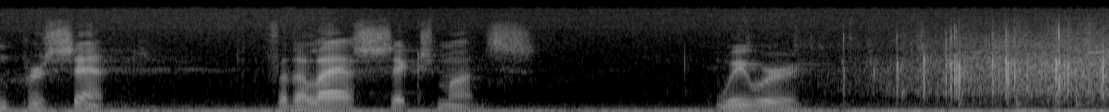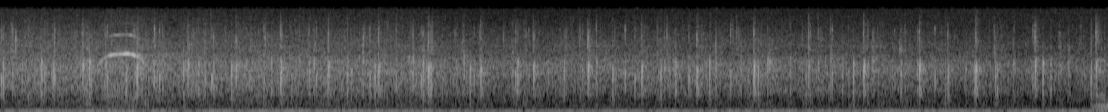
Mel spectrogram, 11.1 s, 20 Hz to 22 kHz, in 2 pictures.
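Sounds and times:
audience applauding: 4.2s - 11.0s.

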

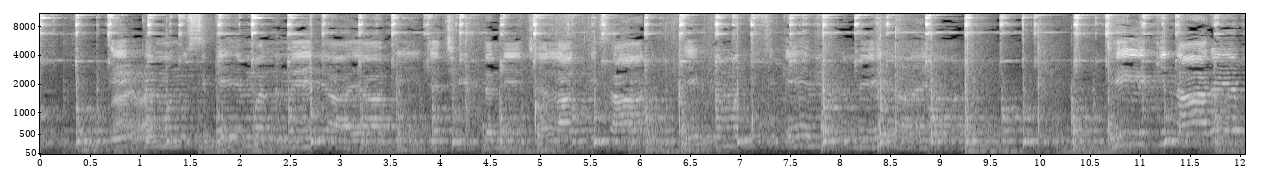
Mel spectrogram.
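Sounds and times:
percussion beat: 0.0s - 12.0s
man singing: 0.6s - 9.8s, 10.6s - 12.0s.

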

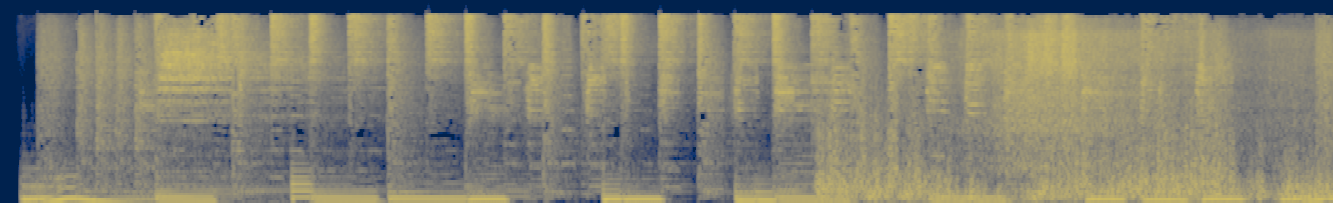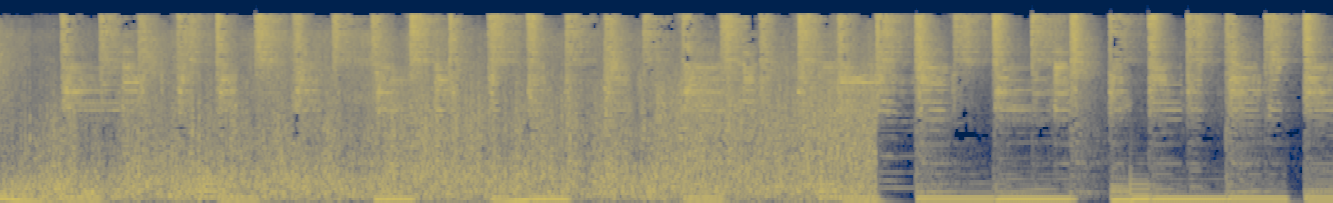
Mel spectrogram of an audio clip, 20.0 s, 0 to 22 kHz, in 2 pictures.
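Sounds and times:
soundtrack music: 0.2s - 17.2s
plucked bass line: 0.2s - 20.0s
strong wind roaring: 6.1s - 16.6s
surf breaking: 6.1s - 16.6s.

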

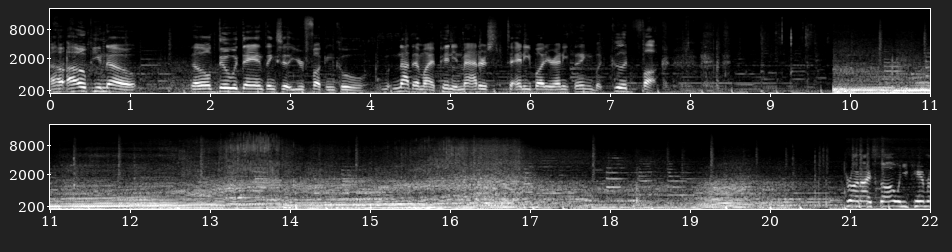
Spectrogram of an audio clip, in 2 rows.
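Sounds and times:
vehicle engine revving through gears: 9.8s - 20.8s.

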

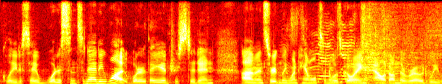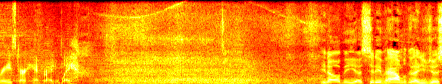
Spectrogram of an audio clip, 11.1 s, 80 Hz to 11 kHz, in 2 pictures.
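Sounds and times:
large vehicle engine running: 4.6s - 9.6s.

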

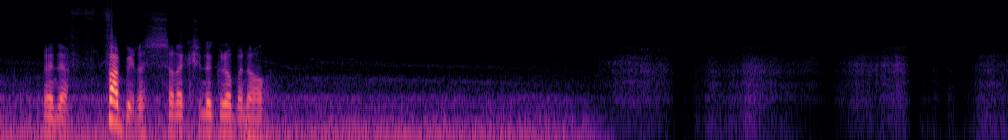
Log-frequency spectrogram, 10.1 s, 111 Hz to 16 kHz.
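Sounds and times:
motorcycle engine idling: 0.0s - 6.4s.

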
